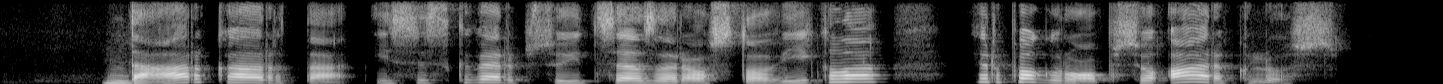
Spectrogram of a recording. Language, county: Lithuanian, Panevėžys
